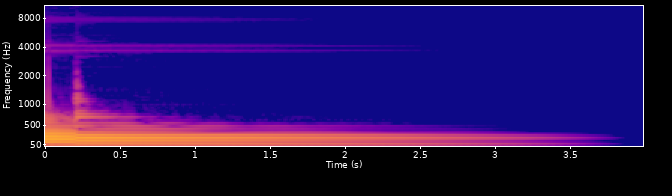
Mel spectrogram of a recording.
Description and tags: First octave note.
bass, electric, multisample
